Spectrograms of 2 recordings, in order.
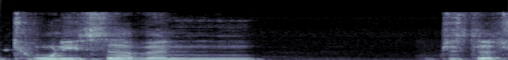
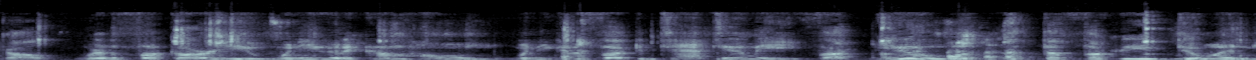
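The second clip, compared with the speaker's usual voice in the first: mock angry clients; 9 semitones higher than usual. Host imitating impatient clients with a high-pitched mock outrage. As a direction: squeal like a pushy client demanding a tattoo. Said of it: "they're like".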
